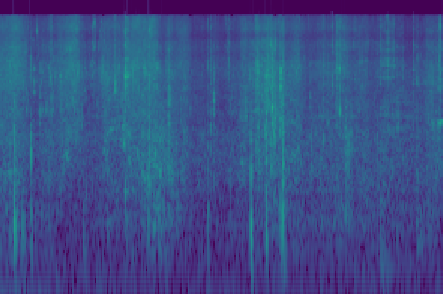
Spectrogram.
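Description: Hands sorting through soil, a rustling scrape with scattered small clicks and knocks.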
